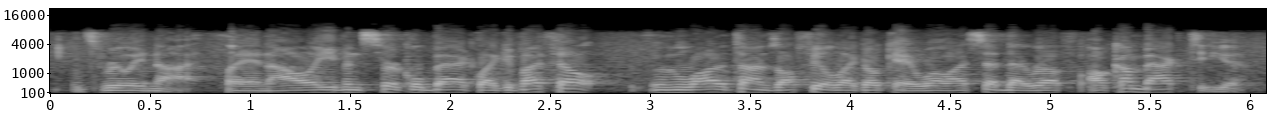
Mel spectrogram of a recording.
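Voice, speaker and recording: A man speaks at a fairly quick pace in a medium pitch. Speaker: gaming group leader. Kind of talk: team briefing. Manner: loud.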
